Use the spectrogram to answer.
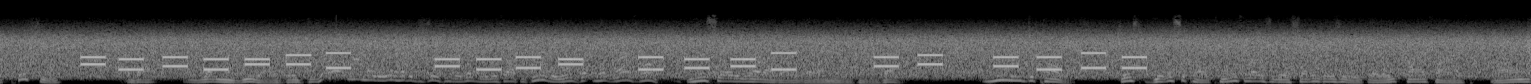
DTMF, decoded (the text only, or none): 0181*#B 715* 247A 8# 82B5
